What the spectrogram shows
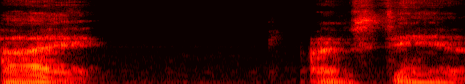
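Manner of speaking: low, very soft, hushed, creepy barfly voice. Acting out a creepy guy at the bar approaching: creepy guy at the bar voice. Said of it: "Creepy guy at the bar coming up and touching my shoulder".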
